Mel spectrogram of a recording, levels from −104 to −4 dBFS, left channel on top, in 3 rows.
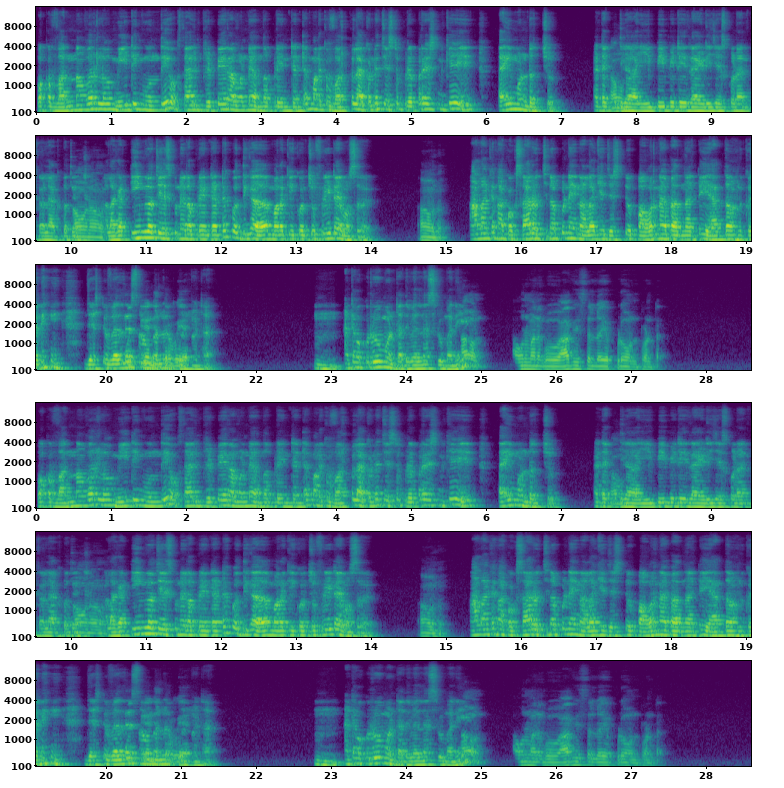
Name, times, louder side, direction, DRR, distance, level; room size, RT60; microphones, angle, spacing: voice 1, 0.0-5.8 6.2-6.9 7.4-10.1 10.5-14.0 15.3-21.4 22.8-24.8, left 2 dB, 70° left, 0 dB, 2.0 m, -24 dB
voice 2, 10.0-10.5 14.6-15.0 20.3-21.1 24.7-25.0 25.4-27.4, left 5 dB, 85° left, 4 dB, 0.6 m, -30 dB
6.8 x 2.5 x 3.0 m, 0.27 s
head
